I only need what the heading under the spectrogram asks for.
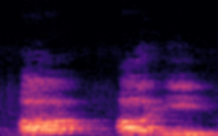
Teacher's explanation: अ का उच्चारण स्थान कंठ है, ई का उच्चारण स्थान तालव्य है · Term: विजाति स्वर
